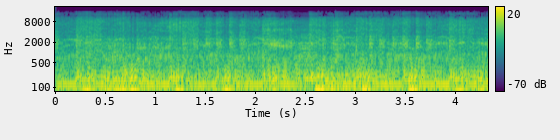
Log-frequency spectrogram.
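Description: Electronic dance music played loud over a club sound system, with a steady bass beat.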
